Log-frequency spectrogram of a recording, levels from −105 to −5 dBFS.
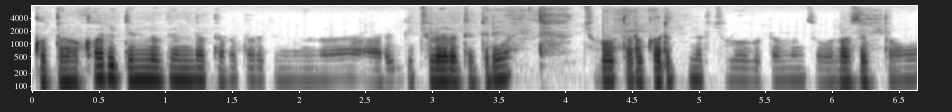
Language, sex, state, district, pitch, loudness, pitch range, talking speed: Kannada, male, Karnataka, Dharwad, 135 Hz, -29 LUFS, 130-140 Hz, 135 wpm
